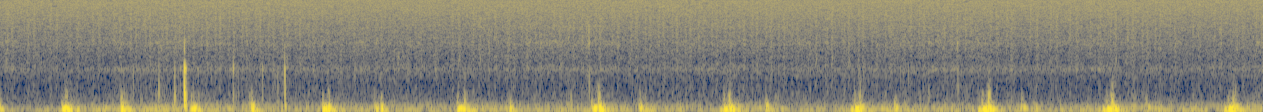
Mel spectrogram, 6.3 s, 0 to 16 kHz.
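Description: Regular, fairly fast heartbeat, about 90 to 95 beats a minute, with clear paired thumps, recorded under exercise load.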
